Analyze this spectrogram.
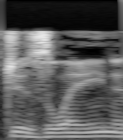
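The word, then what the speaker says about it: Ghislaine: You and I didn't know how to pronounce Jizlane until now, but now we know.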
